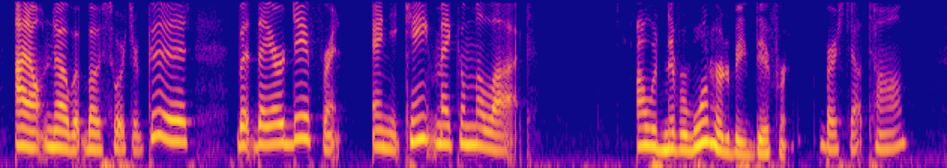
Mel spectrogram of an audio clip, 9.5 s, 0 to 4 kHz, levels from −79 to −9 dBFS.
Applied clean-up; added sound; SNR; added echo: none; none; none; none.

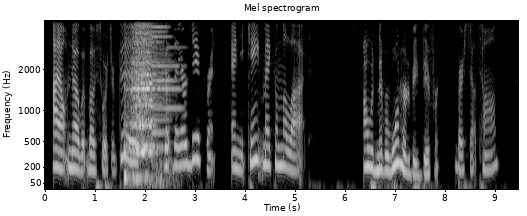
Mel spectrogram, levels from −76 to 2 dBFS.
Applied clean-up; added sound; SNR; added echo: classical method Wiener filter.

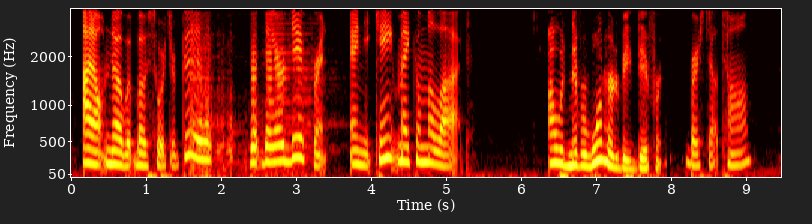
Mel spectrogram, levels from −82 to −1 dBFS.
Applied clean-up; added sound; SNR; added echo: neural separator model SepFormer DNS4.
